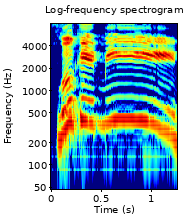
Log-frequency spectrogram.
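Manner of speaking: high, slow call to be seen; calling out proudly; excited cry. A narrator's reading. Douglas shows off his hat to the sheep, excited high call. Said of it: "Douglas cried".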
